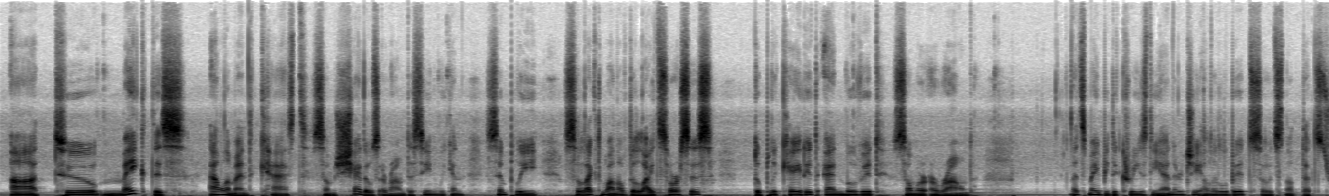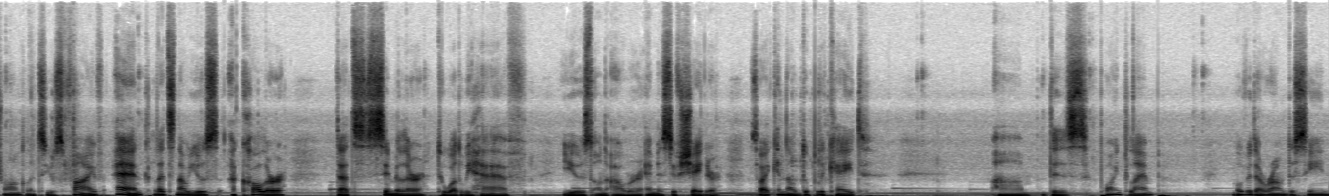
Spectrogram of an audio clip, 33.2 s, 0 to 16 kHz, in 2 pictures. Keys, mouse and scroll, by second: 2.3 middle click, 5.4 click, 5.9 scroll down 1, 6.0 middle click, 6.9 middle click, 7.4 middle click, 8.7 shift+d, 10.7 middle click, 12.1 click, 13.2 click, 14.2 click, 16.5 click, 18.1 click, 21.8 click, 23.1 middle click, 24.7 middle click, 25.2 shift+middle click, 25.6 middle click, 26.4 shift+d, 28.2 middle click, 29.5 click, 31.4 click.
